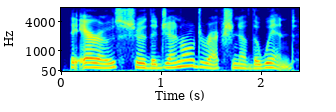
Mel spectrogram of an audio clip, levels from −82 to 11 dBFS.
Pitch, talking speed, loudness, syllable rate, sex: 200 Hz, 225 wpm, -18 LUFS, 6.3 syllables/s, female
